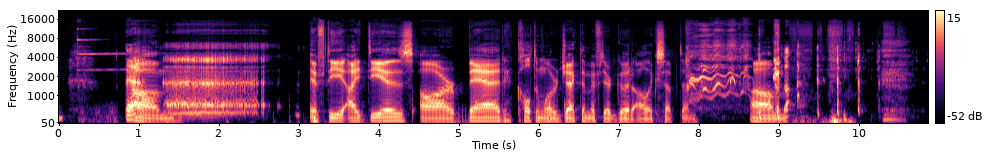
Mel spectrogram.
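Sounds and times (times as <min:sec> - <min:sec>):
single bright chime from a little bell: 0:00.1 - 0:01.4
speech: 0:00.1 - 0:02.1, 0:03.1 - 0:10.6
laughter: 0:07.8 - 0:10.6.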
